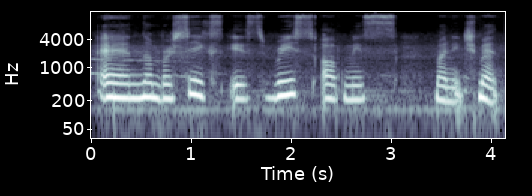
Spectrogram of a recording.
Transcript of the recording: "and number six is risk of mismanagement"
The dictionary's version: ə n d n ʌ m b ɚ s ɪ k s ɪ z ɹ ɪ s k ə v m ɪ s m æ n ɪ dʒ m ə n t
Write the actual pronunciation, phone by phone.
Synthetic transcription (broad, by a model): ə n n ʌ m b ɚ s ɪ k s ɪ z ɹ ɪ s ə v m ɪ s m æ n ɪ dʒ m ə n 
